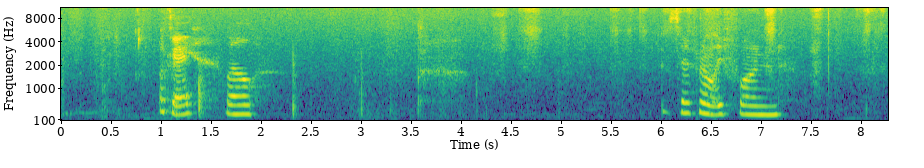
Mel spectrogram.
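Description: A young girl speaks close by in short, drawn-out bursts.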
